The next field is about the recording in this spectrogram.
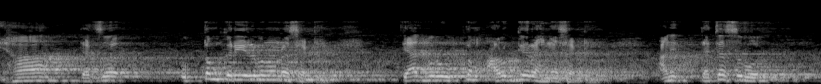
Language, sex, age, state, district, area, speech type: Marathi, male, 60+, Maharashtra, Ahmednagar, urban, spontaneous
